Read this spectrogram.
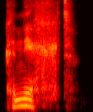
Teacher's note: So the way it would have been pronounced would have been more like knicht. And so the K is disappearing at the front, the sound in the middle is disappearing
